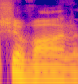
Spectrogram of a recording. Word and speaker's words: Siobhan: Oh, it's Siobhan is how you say it.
